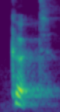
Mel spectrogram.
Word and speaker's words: could: out your pronunciation because we don't pronounce the o and the l cut could for example when i was a child i could do backflips in the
